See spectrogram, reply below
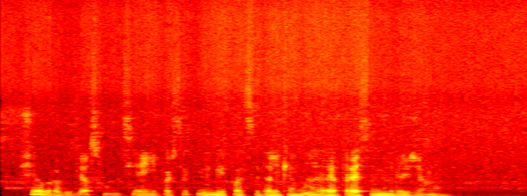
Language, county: Lithuanian, Šiauliai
